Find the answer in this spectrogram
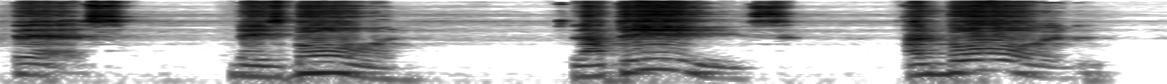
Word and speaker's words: árbol: Béisbol, lápiz, árbol, Gómez. All 4 of those words end in a consonant other than N or S. They should be pronounced with the stress on the last syllable, but they're not.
